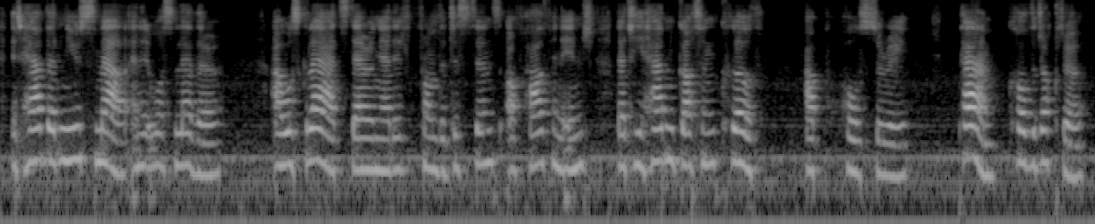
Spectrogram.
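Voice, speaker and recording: Casting: woman, amateur audiobook-style reader, put-on foreign accent, occasional stumbles, slight hum and noise on the recording. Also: mid-range voice. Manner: stumbles over words and rereads phrases. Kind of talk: amateur reading aloud of a vampire novel. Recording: noisy recording with background hum.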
